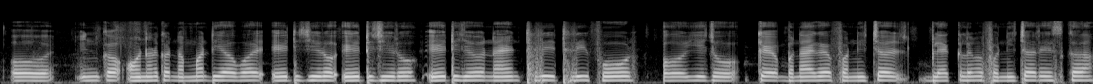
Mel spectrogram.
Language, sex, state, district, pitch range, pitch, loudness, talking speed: Hindi, male, Bihar, Gopalganj, 180-190 Hz, 185 Hz, -16 LUFS, 175 wpm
